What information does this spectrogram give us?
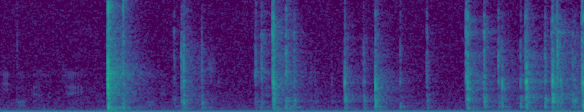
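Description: Keys tap on a computer keyboard as a password is typed, a few separate faint clicks followed by a quicker, irregular run of soft keystrokes.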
